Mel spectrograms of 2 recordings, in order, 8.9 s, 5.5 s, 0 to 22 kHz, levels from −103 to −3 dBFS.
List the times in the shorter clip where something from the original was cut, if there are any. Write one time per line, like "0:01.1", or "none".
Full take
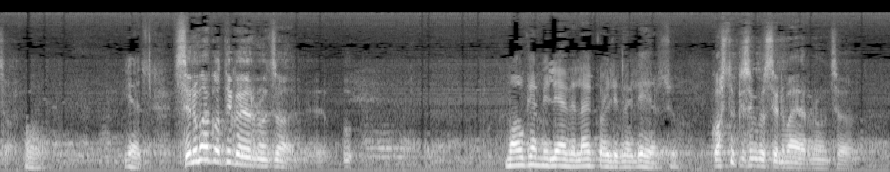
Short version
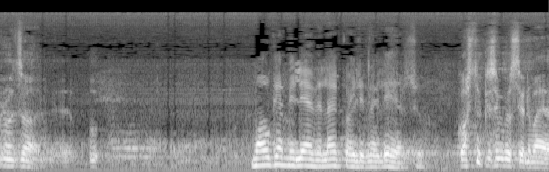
none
